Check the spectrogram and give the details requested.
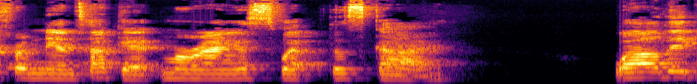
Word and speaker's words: Maria: just looked at that, I would have said Maria. I hope I didn't say Maria in this book, but the way that it was broken up at the beginning definitely was pronunciation for Mariah.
